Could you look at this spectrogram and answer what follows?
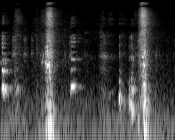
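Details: Labrador dog sneezing: two sharp nasal sneeze bursts, each preceded by short snorts and small whimpery sounds.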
